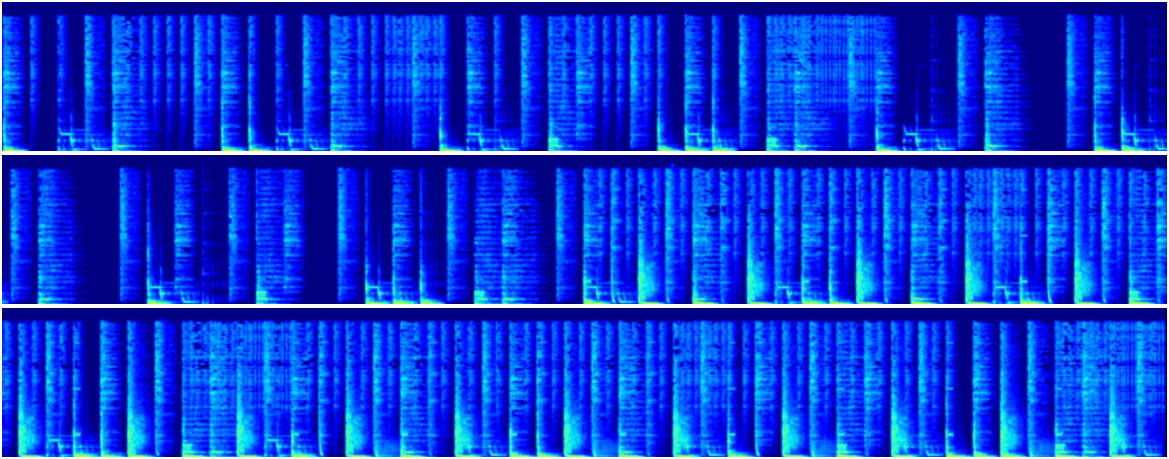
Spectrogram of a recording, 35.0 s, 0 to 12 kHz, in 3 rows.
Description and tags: glitch hop drums
110-bpm, percussive, glitch, rhythmic, drum-loop, drums, percussion-loop, glitch-hop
